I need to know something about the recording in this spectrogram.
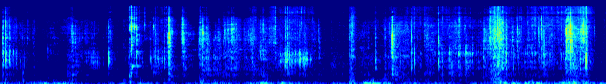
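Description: Wooden boards knock and clatter against concrete.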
